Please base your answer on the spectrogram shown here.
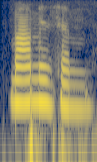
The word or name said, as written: momism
